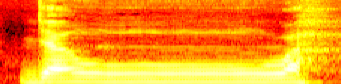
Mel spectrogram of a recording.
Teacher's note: Ja masuk dalam waw dengan bacaan yang lembut, ringan, nipis, sederhana, dengung, 2 harakat ataupun lebih. Jawah. Bukannya dibaca dengan jauh.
